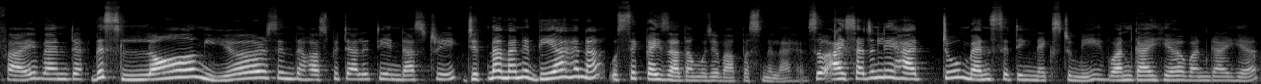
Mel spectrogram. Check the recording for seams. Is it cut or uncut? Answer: cut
